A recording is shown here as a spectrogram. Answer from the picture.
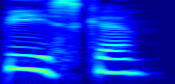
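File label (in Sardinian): "pische", female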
